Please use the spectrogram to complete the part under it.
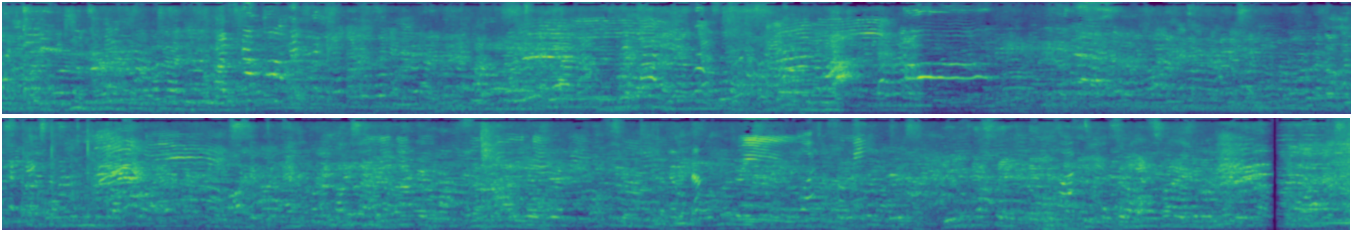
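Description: A crowd of women and men chatter loudly in a busy, echoing room.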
